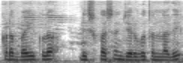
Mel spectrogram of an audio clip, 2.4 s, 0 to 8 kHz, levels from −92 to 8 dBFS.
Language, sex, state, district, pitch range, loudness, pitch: Telugu, male, Andhra Pradesh, Sri Satya Sai, 155-170 Hz, -16 LUFS, 165 Hz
